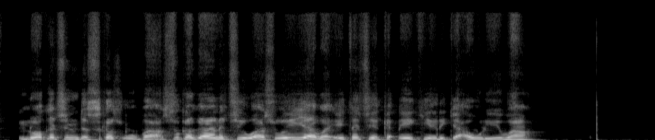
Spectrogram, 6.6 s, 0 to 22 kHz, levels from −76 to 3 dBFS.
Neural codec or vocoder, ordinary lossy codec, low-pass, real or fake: autoencoder, 48 kHz, 128 numbers a frame, DAC-VAE, trained on Japanese speech; none; none; fake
